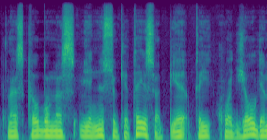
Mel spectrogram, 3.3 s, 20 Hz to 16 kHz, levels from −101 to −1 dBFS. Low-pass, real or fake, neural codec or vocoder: 14.4 kHz; fake; codec, 44.1 kHz, 3.4 kbps, Pupu-Codec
